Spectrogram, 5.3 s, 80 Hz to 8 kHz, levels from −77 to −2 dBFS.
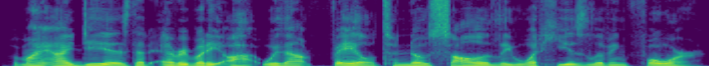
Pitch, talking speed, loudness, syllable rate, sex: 140 Hz, 190 wpm, -17 LUFS, 5.1 syllables/s, male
